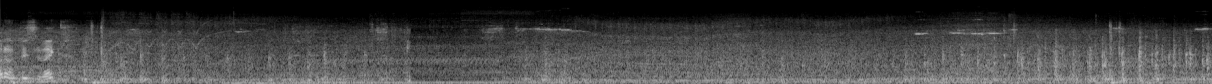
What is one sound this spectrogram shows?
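A heavy tracked machine's engine rumbles steadily as it drives.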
